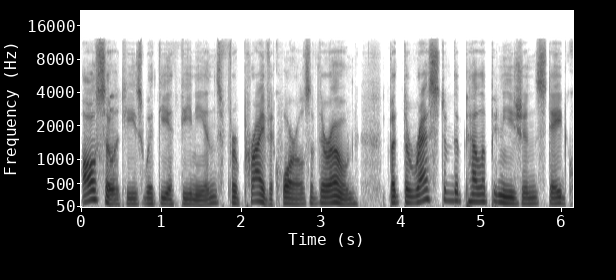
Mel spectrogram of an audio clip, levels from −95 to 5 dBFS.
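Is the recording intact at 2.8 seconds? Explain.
No. At 2.8 seconds the speech is in the middle of a jitter buffer speed-up running from 2.17 to 3.37 s. The receiver's buffer had built up more audio than its target, so it shortened playback by cutting out brief segments one or a few pitch periods long, over and over, about a fifth of a second in total. Across that stretch the speech plays at roughly 119% speed with its pitch unchanged, so it sounds hurried.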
